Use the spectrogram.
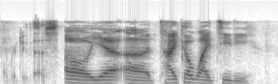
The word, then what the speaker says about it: Taika Waititi: How you pronounce his name? I can never do this. Oh yeah, Taika Waititi.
